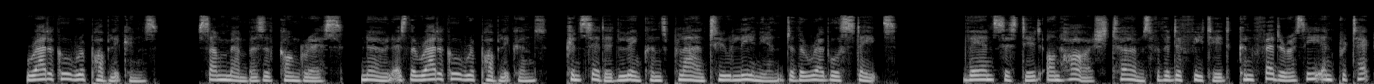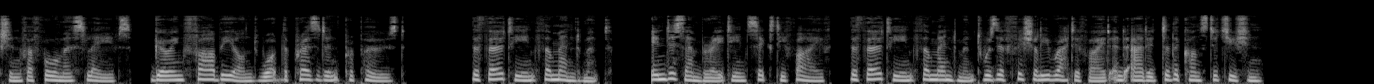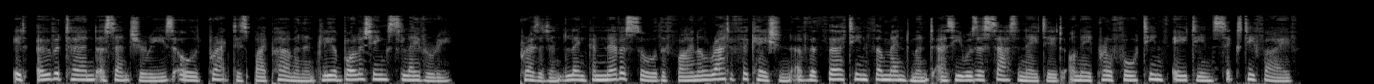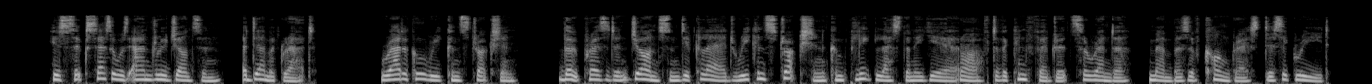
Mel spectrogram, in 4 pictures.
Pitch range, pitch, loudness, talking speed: 175-220 Hz, 200 Hz, -23 LUFS, 125 wpm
